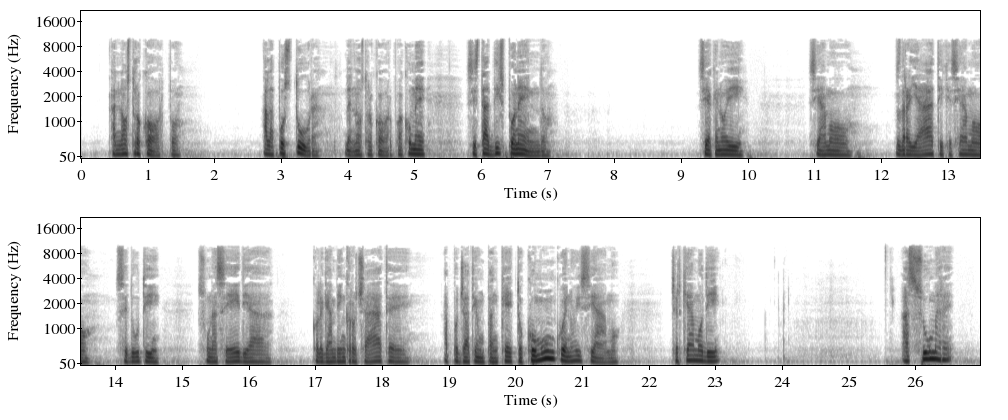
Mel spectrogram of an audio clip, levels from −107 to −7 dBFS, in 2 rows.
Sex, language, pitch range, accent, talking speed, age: male, Italian, 105-120 Hz, native, 85 wpm, 30-49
